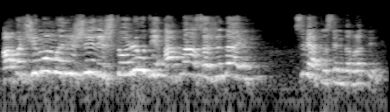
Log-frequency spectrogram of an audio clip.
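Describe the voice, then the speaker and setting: A man preaching a sermon, emphatic and storytelling with humor, bursting into shouts at times. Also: extremely high pitch, expressive, moderate pace. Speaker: pastor. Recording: echoey room, mic at a distance, faint noise.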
